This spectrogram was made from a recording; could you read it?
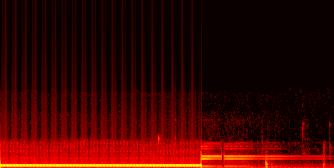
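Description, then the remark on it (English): A steady, fairly loud telephone ringing tone hums on the line for about a second and a half, then cuts off abruptly, followed by a few faint clicks and line noise as the call connects. “People should pick up the phone quicker than that when we're calling.”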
